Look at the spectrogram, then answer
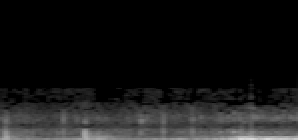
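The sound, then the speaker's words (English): A car engine starts with a few scattered knocks and clicks, then a low rumble swells louder toward the end as the car pulls away from Happyland amusement park, heading for Carnival Town on the Loganville Road. No one speaks. “Now, here's my car.”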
